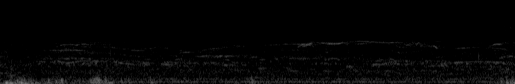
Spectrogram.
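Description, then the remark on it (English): Faint, high-pitched children's screams and shrieks rise and fall over a steady low rumble, with no one talking over them. “You will hear some children screaming in the background when I don't talk.”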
